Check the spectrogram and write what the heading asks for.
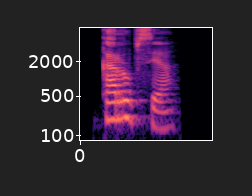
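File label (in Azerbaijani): "korrupsiya", Azerbaijani; Orfoqrafiya Lüğəti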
